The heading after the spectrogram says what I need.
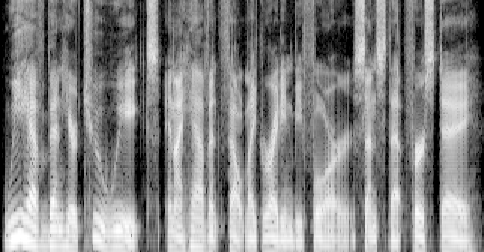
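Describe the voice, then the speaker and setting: Unhurried, expressive male audiobook reader. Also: lowish voice, no echo, clean studio sound. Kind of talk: expressive literary narration of a first-person story.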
